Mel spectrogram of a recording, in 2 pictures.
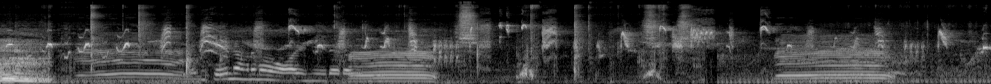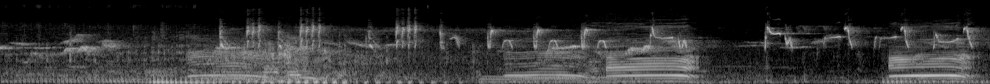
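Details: Tame cattle moving with the herd toward their pen, lowing repeatedly: a run of short and medium moos, some wavering, spread across the clip, with lively bird twittering overhead and occasional thuds.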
